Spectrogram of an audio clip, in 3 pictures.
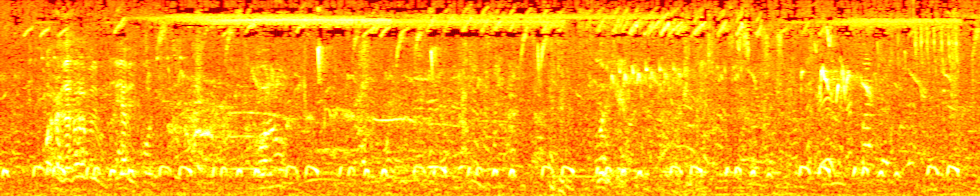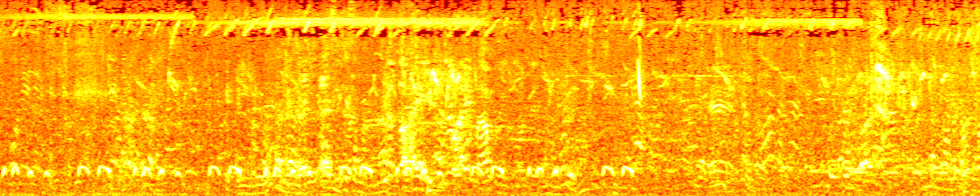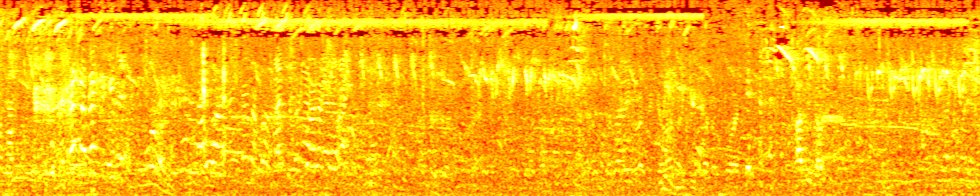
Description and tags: village crickets pigeon birds distant voices Uganda
birds, crickets, distant, MS, pigeon, Putti, Uganda, village, voices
